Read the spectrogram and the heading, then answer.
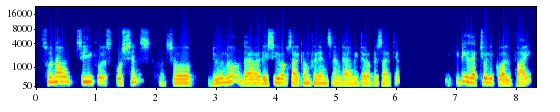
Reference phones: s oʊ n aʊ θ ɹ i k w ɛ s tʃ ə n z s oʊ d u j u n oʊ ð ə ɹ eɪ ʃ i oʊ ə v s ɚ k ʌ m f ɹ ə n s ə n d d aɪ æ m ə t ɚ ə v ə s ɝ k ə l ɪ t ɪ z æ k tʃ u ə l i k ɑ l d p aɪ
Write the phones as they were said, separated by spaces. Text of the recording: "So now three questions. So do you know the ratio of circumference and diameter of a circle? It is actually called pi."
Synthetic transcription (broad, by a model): s oʊ n aʊ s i k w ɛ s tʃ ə n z s oʊ d u j u n oʊ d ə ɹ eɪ s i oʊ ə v s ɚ k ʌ m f ɹ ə n s ə n d d aɪ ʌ m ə t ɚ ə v ə s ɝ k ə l ɪ t ɪ z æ k tʃ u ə l i k ɑ l d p aɪ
